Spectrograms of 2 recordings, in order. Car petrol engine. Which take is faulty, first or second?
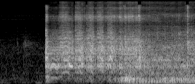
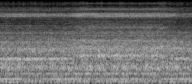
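second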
